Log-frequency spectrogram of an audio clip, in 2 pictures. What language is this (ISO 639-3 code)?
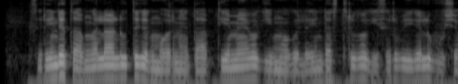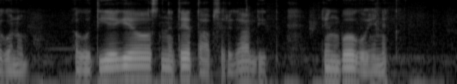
kln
